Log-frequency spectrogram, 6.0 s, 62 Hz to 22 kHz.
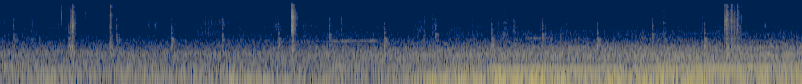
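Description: Range Rover 3.6 TDV8 diesel engine and road noise heard from inside the cabin while driving, growing louder with a steady low hum from about halfway through. A few light clicks.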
